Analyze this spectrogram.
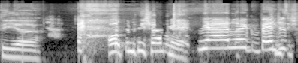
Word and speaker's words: Chalamet: I'm Chalamet. Like, I think it's like a certain way you pronounce his last name. I say Oh. Chalamet. I love that. I say Chevrolet.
